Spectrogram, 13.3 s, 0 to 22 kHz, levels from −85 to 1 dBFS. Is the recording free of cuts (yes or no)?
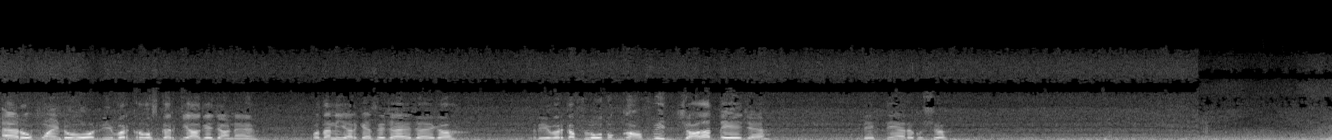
yes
